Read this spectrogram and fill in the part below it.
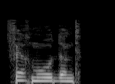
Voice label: "vermodernd", German; adjectives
